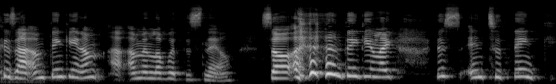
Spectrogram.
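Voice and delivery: high, loud laughing delivery; giddy with emotion, laughing; laughing excitedly. Real, not acted. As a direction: gush through laughter, overwhelmed. Host laughing, overcome with emotion.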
